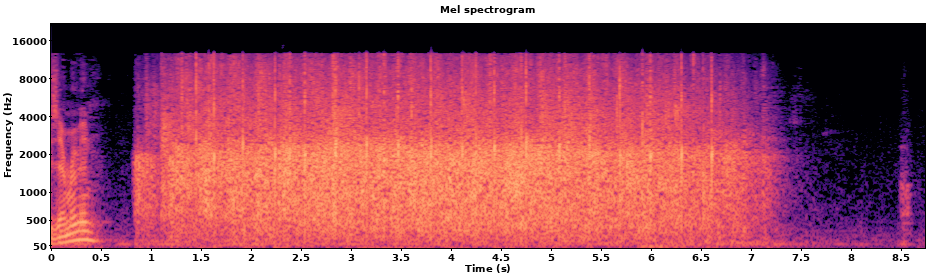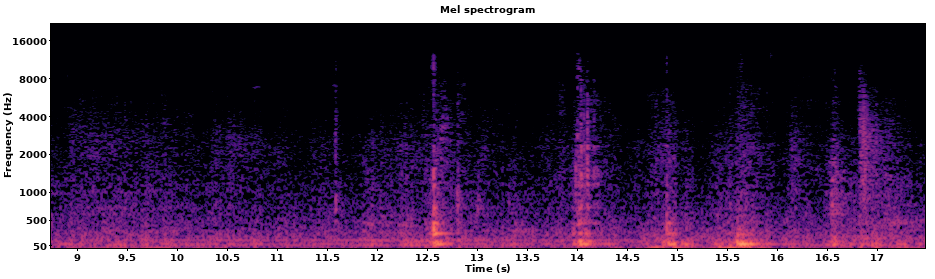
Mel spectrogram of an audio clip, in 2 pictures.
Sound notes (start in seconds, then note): 9.8 applause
